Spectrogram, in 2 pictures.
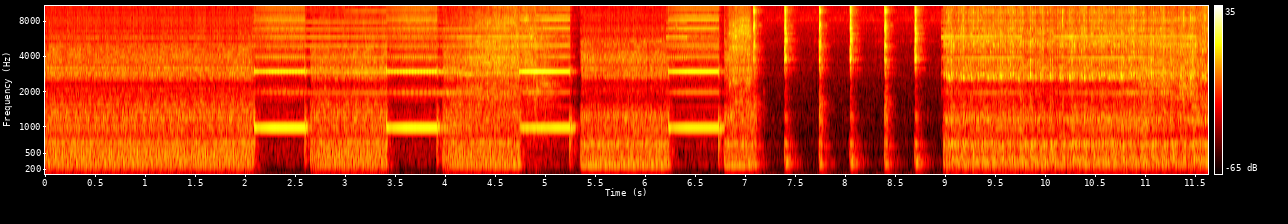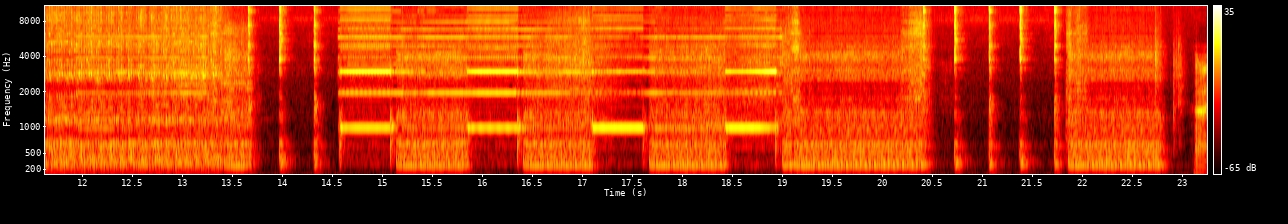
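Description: Repeated electronic beeps from a 1/16-scale RC Freightliner Cascadia truck reversing, steady evenly spaced pulses over a constant engine-like hum, with brief pauses between runs.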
